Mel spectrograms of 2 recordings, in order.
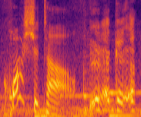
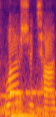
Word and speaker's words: Ouachita: university along your route some folks think the o is a queue and they say quashital hey wachita watch it talk back in texas everybody pronounces it wichita but really it's ouachita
